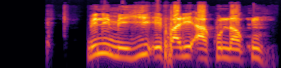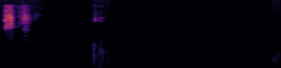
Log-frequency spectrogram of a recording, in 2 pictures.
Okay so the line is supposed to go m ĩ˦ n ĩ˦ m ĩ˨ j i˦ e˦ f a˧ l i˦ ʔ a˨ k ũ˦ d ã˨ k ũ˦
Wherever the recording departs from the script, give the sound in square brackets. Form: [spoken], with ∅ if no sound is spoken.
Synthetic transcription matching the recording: m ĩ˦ n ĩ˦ m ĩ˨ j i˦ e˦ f a˧ l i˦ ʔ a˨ k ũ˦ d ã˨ k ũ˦

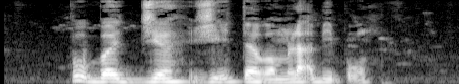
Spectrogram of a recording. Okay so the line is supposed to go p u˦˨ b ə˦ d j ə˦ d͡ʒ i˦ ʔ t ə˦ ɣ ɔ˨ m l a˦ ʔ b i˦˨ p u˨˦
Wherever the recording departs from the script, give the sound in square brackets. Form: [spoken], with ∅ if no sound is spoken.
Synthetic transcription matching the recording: p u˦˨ b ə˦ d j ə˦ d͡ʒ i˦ ʔ t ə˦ ɣ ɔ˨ m l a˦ ʔ b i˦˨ p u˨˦

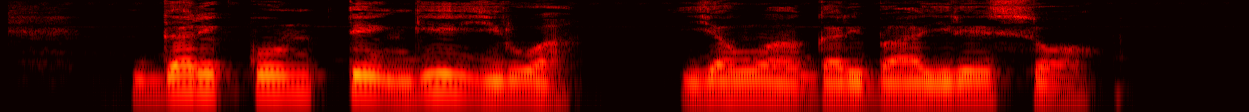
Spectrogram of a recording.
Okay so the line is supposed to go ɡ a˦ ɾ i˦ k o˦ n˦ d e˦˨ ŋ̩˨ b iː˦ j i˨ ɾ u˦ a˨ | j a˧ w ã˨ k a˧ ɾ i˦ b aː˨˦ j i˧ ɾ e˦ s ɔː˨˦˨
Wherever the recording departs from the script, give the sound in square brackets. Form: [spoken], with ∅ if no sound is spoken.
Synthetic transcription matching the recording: ɡ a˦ ɾ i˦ k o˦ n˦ [t] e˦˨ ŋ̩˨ [ɡ] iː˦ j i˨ ɾ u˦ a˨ | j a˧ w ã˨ [ɡ] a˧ ɾ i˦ b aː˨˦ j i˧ ɾ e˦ s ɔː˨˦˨

